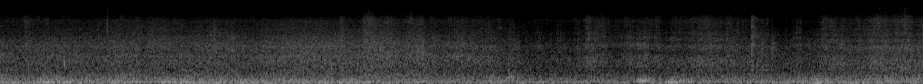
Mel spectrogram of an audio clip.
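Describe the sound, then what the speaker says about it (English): Gusty outdoor wind rushes steadily across the microphone, a continuous dense roar with slight swells and no talking. "Do you hear that wind?"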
